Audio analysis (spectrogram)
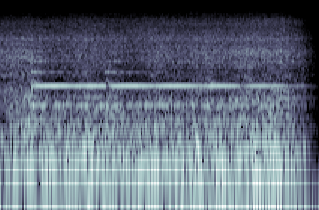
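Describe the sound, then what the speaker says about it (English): A G-Link tram creeps at walking pace along its track through Southport's central streets on the Gold Coast, producing a continuous low rail rumble with a faint steady hiss and thin whining tones. "At snail's pace, the G-Link steadily moved through the CBD."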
